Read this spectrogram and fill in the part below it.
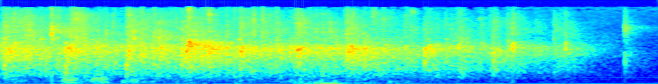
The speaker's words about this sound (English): Fantastic. Thank you very much. Round of applause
